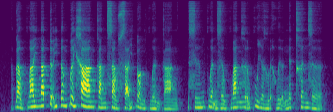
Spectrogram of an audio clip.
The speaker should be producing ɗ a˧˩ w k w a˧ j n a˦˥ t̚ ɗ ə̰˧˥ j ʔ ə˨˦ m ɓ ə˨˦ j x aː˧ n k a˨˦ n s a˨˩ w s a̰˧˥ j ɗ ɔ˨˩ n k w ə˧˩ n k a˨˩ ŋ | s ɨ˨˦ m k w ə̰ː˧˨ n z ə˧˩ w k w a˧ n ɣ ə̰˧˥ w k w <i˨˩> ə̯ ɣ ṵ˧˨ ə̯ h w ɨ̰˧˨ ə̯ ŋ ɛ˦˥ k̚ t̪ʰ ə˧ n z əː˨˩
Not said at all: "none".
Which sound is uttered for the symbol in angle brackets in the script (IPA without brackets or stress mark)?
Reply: i˨˩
